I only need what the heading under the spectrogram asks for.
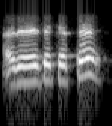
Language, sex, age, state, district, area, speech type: Odia, female, 45-60, Odisha, Angul, rural, conversation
